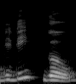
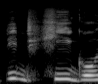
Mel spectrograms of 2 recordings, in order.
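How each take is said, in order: First: The first two words run together as one. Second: Each word is said separately and carefully. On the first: "കുറച്ച് simple ആയിട്ട് പറയാം" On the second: "ഇത്ര കഷ്ടപ്പെട്ട് പറയണ്ട"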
